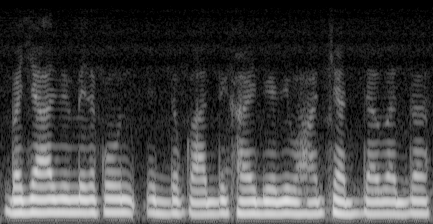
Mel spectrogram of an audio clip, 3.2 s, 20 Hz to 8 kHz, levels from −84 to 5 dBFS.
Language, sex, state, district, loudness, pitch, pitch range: Hindi, female, Madhya Pradesh, Katni, -13 LUFS, 165 Hz, 160-175 Hz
